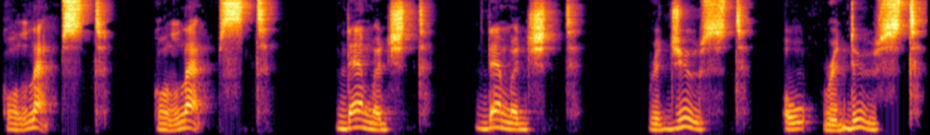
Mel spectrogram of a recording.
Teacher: Veja que em nenhum desses finaaizinhos aqui nós temos a vibração das cordas vocais. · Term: som de T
